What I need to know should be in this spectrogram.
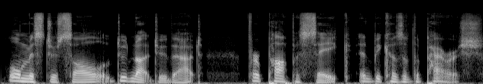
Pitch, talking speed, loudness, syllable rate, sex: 120 Hz, 175 wpm, -19 LUFS, 4.7 syllables/s, male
